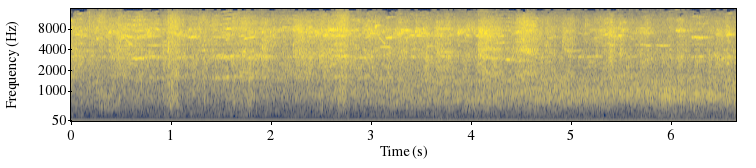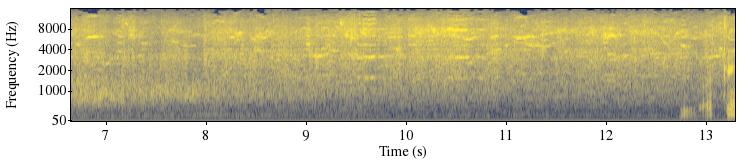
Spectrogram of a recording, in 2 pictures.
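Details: Flock of shrill starlings, invasive in North America, pausing in trees during migration while seeking a roost for the night; dense, continuous squeaky chatter like noisy squeaky wheels, with a sharp burst near the end.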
